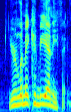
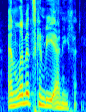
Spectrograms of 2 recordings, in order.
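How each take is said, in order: First: "be" pitched higher and leaned on; stress on be. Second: Said in the usual way. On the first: Shown as a demonstration. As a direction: lift the word "be" to insist.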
